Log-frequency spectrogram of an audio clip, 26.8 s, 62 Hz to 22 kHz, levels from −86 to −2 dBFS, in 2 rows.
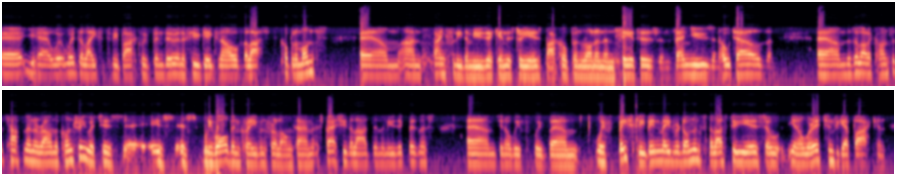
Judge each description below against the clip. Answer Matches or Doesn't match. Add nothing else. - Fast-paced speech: Matches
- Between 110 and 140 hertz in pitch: Matches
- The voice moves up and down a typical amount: Doesn't match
